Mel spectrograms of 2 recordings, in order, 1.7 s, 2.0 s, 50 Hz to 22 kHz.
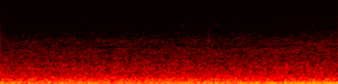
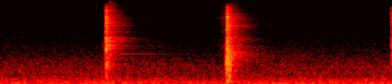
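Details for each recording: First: Known-good starter pulled from a 2003 Honda Accord, bench-tested for comparison: continuous even low hum with no grinding or dropouts; how a healthy starter should spin. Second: Starter removed from a 2006 Honda Accord LX, bench-tested: a few clicks, then a high whir that fades and stops after about three seconds; the starter runs briefly then dies, so it is faulty.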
